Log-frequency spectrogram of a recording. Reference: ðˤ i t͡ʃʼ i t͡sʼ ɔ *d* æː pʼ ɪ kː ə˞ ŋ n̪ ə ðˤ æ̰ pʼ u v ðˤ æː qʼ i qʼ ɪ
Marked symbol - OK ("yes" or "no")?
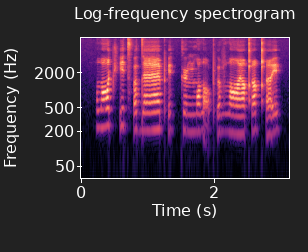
yes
